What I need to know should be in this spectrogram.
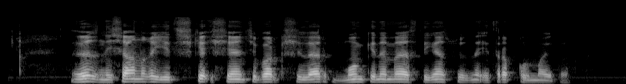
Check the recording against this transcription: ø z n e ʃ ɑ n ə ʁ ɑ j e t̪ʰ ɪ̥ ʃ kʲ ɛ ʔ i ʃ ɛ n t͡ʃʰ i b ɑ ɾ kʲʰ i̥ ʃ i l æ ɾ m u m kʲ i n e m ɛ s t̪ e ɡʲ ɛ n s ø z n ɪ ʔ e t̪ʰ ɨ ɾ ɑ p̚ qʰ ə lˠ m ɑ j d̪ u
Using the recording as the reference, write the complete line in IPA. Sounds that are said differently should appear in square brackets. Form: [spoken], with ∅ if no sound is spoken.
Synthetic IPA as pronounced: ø z n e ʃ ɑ n ə ʁ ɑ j e t̪ʰ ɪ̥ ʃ kʲ ɛ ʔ i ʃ ɛ n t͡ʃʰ i b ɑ ɾ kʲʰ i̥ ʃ i l æ ɾ m u m kʲ i n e m ɛ s [d̪] e ɡʲ ɛ n s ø z n ɪ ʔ e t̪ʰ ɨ ɾ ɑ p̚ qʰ ə lˠ m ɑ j d̪ u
